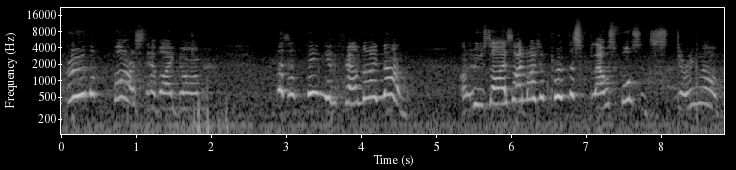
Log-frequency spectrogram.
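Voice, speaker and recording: A woman playing a mischievous fairy servant, chanting rhyming verse with brisk eagerness. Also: very high voice, sing-song, a little hiss or hum, heavily acted, rough recording. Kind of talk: Elizabethan verse drama.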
